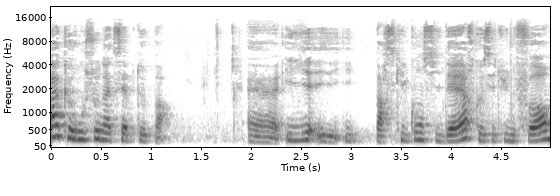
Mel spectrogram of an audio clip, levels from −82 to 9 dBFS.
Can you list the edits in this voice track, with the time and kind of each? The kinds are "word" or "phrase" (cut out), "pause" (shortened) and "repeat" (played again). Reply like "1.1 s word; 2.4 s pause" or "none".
1.9 s pause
